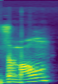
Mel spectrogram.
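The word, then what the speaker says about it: Zimone: that's how you say her name, Zamone.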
